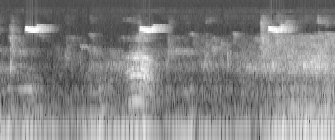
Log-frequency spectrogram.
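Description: Faint, short, high bird chirps repeating about every second and a half. A brief faint voice-like call comes near the middle.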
